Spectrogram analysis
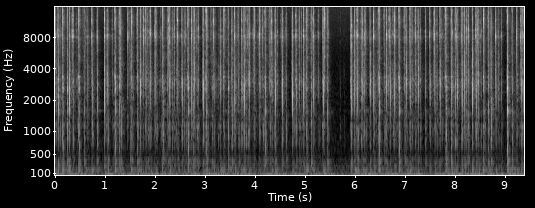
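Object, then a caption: Plastic mechanical keyboard. Fingertips type rapidly on the plastic keycaps of a black Razer BlackWidow 2010 Edition mechanical keyboard with clicky Cherry MX Blue switches. A dense stream of sharp, bright clicks and clacks continues throughout, broken only by a brief pause just before the six-second mark.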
